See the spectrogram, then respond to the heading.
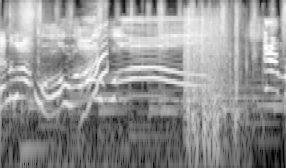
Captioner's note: thud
